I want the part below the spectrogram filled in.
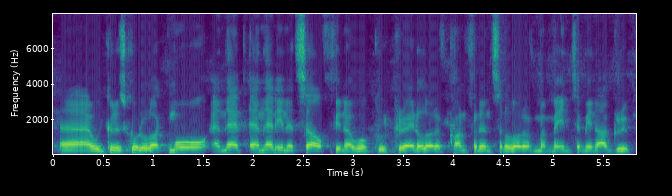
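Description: A man, answering reporters' questions at a post-match press conference in a measured way, often repeating words as he thinks. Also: medium pitch, level tone, mellow, low-quality recording. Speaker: rugby director of rugby.

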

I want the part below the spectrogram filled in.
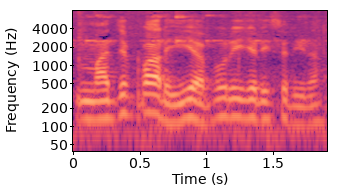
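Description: A young man with a Punjabi accent hosting a casual livestock sale video in a farm cattle shed, asking brisk questions. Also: medium pitch, darkish tone, a little hiss or hum.

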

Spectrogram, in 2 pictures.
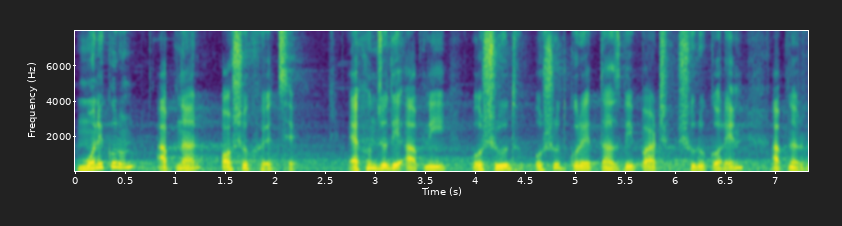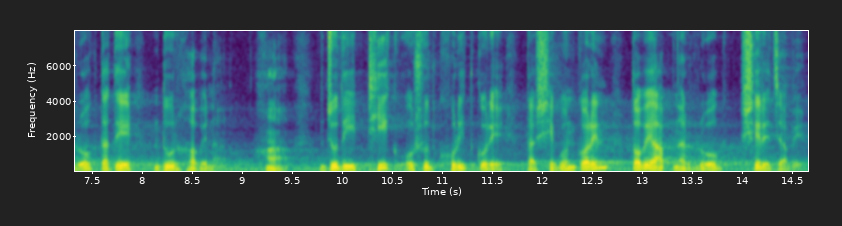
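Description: A man reading a religious book aloud in a measured, emphatic way, with rhetorical questions. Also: mid-range voice, big pitch swings, a little mellow. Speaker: audiobook reader. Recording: long hall reverb.

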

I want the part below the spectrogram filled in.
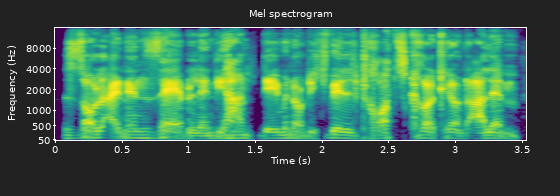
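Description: Ein Mann spielt einen drohenden alten Piratenkoch. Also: male voice, deep voice, flat delivery, normal speed, sharp tone, no room sound, studio quality, heavily acted. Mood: menacing. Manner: gruff, threatening, bellowing. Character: menacing old one-legged pirate cook, male. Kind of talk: audiobook reading.

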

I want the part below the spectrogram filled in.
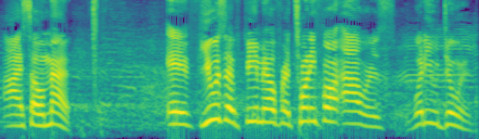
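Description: A teenage boy interviewing classmates in a loud school cafeteria, laughing often and repeating his question into a phone. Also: high-pitched, normal speed. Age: teens. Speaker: street-style interviewer. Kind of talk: casual hype interviewing. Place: school cafeteria and auditorium, indoors. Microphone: phone held out to guests. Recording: loud chatter and hip hop music behind.

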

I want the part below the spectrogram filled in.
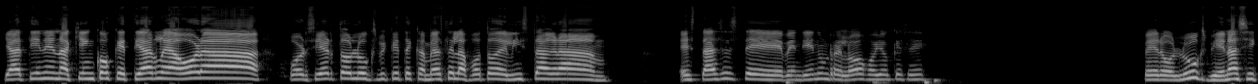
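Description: A woman's voice: fairly high pitch, fairly bright tone, clear, resonant tone. A Mexican woman streaming live, chatting casually and reading chat aloud with playful teasing and bursts of squealing laughter.

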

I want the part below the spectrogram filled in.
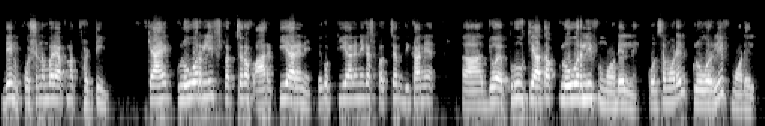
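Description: A man's voice: sits high, fairly quick, darkish tone. An Indian man teaching biology, working through exam questions and mixing Hindi with English, asking the listeners questions and answering them himself.

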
